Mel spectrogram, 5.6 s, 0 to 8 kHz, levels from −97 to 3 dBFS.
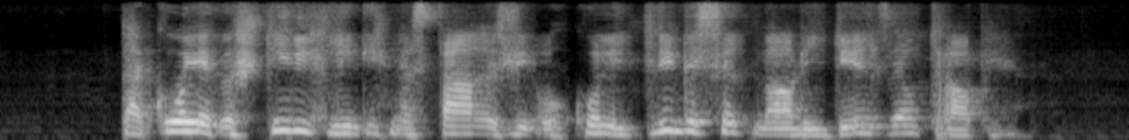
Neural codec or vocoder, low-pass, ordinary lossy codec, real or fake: codec, 16 kHz in and 24 kHz out, 0.6 kbps, FireRedTTS-2 codec; 7.2 kHz; none; fake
